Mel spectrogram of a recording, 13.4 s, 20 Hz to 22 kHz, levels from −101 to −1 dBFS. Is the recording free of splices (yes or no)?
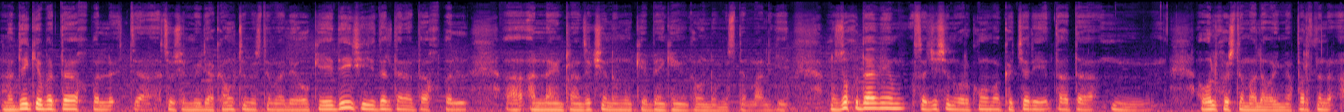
yes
